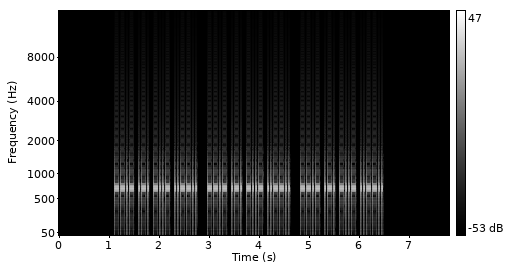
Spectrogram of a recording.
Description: Morse code, heard as a keyed tone, about 40 wpm, 700 Hz. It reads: QRX? QRX? QRX?
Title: Q-Codes Repeated 3x 40wpm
